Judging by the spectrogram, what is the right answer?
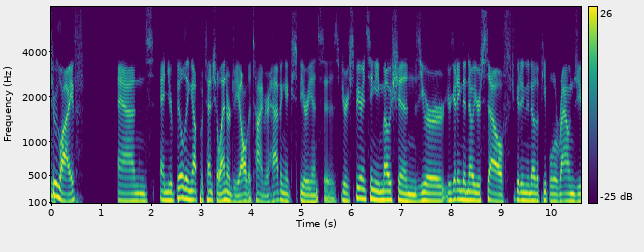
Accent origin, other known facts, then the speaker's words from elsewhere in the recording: Nebraska, United States; moved away as an adult; also born or lived in Silicon Valley; now in Colombia; growing up in Nebraska, pre-internet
